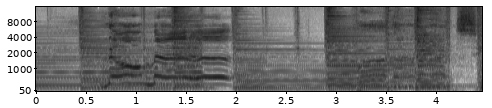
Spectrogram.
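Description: Acoustic guitar strummed steadily in chords, with a man's voice singing a wordless, wavering melody line over it twice.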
